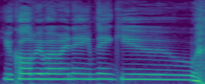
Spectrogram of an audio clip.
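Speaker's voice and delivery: high, soft put-on squeal of thanks; touched character. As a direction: thank them in a tiny high voice. Acts Hanamaru touched by her name.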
